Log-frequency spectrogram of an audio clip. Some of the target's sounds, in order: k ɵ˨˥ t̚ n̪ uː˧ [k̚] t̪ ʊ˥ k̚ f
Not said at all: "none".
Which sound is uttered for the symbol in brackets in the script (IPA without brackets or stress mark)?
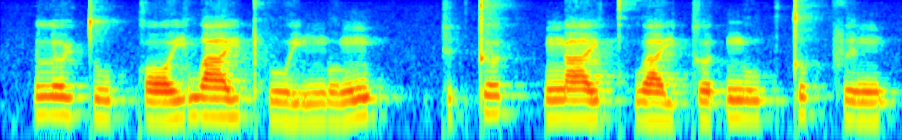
k̚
